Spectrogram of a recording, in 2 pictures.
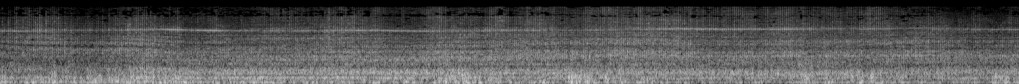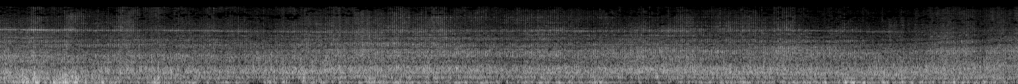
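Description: P. Charoen Phatthana 270 hp tracked rice combine harvester running steadily as it travels, its engine sound slowly fading as it moves away. A thin, high, slightly wavering whine sits over the engine noise.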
